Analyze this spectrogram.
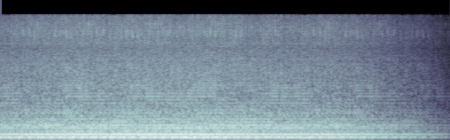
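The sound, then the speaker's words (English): A propeller airplane drones steadily and loudly with a deep, throbbing hum, holding constant for several seconds before fading away as it recedes. No voices. “I don't fly anymore, but there are new airplanes in the hangar, faster and safer, and capable of crossing continents and oceans.”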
